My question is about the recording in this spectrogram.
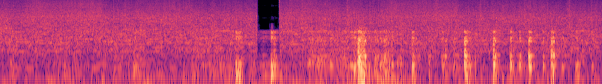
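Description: A steady rumble of wind and tyre noise on a helmet camera under music, broken from about halfway by a string of sharp knocks and thuds as the mountain bike crashes on the dirt trail.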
